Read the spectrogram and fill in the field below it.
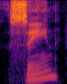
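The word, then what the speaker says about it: שׂין: similar the first is seen and it's pronounced with an S sound like in sin and I put that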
